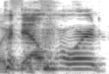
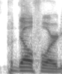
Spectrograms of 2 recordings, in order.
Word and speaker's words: Padelford: Padelford. Wrong emphasis on the wrong syllable. – Yeah. No, it was pointed out that it's Padelford, yeah.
